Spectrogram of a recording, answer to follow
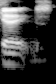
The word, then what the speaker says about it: Reigate: arts advertising and art direction at, do you pronounce it Reigate School of Arts? Reigate.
